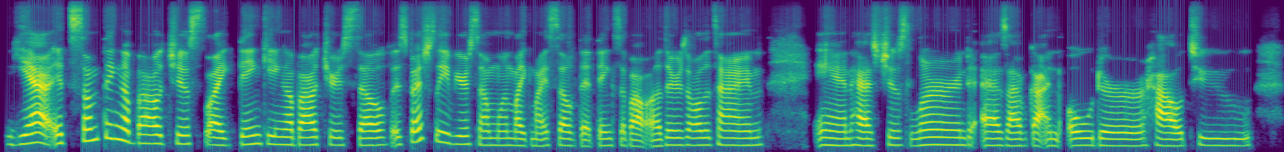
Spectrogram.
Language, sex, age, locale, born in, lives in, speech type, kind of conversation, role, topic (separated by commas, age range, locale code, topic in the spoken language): English, female, 40-44, en-US, United States, United States, conversation, unstructured, none, What does a perfect slow morning look like for you?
